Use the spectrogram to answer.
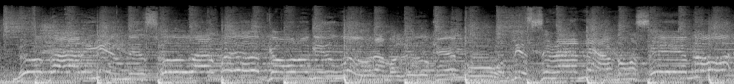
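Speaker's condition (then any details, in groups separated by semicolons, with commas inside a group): No condition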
